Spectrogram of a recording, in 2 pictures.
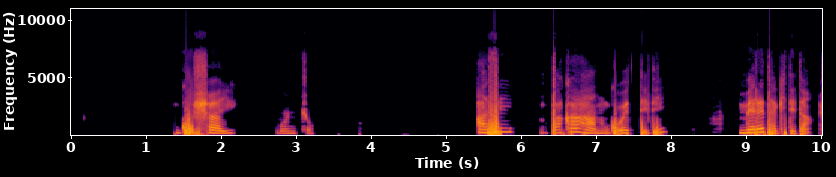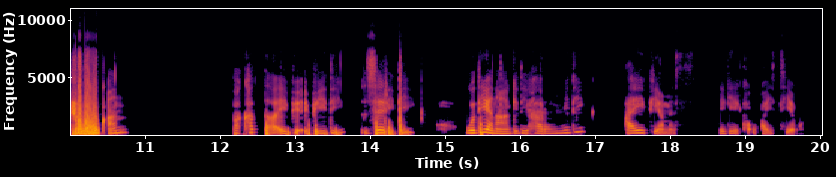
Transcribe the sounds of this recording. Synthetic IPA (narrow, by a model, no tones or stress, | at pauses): ɡɔ̰ʃːɐj | bɔnt͡ʃːɔ | ʔɐsɪ | bɐkaːɦanɡɔ̰ʔɛt̪ːɪd̪ɪ | mɛɾɛt̪ʰɐɡɪd̪ɪt̪ɐʃuːkʼɐn | b̥ɐkʰɐt̪ːɐ̰ʔɐ̰jpɪʔɛpiːd̪ɪ | zɛɾɪ̰d̪ɪ | wɔd̪ɪjɐnaːɡɪd̪ɪhɐɾʊmːɪd̪ɪ | ʔɐjpɪjɐ̰mɛ̰s | hɛɡeːkʰːɐʊfɐ̰jsːɪjɐ̰bɐ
